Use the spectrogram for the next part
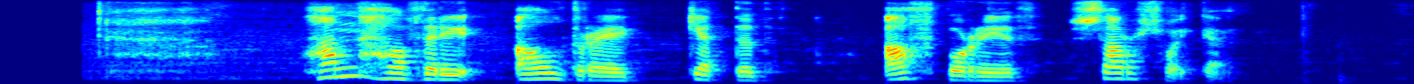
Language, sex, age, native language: Icelandic, female, 40-49, English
